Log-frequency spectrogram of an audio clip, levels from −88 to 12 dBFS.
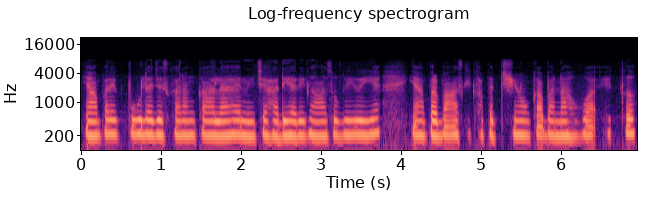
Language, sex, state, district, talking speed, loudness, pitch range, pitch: Hindi, female, Bihar, Kishanganj, 215 wpm, -15 LUFS, 200-210 Hz, 205 Hz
